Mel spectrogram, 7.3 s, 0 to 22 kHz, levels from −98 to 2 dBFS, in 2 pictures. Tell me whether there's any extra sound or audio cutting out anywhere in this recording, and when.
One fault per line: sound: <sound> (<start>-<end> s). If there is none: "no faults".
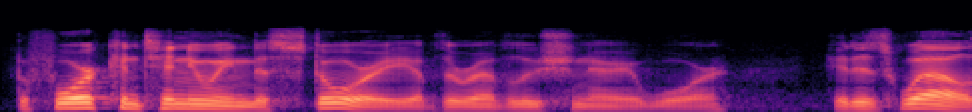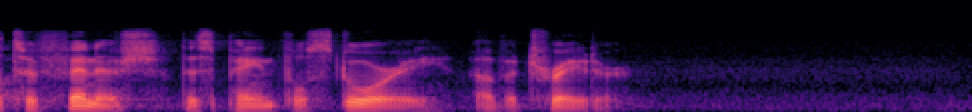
no faults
